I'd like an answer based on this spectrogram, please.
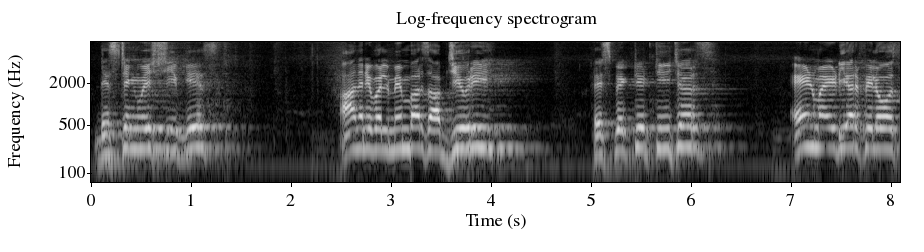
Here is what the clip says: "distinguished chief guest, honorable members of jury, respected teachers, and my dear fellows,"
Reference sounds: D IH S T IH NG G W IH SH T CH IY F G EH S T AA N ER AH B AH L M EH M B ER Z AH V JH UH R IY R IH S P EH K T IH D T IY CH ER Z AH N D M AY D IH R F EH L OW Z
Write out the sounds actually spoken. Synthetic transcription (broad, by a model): D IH S T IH NG G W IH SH T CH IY P G EH S T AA N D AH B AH L M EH M B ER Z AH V JH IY R IY R IH S P EH K T IH D T IY CH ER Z AH N D M AY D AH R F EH L OW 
